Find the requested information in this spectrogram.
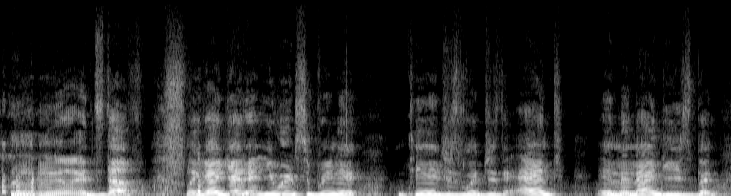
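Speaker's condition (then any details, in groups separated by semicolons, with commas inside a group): Cerebral palsy; spastic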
